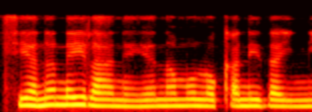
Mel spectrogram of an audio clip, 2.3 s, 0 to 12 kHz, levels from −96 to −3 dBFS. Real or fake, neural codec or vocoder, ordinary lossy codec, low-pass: fake; codec, 16 kHz, 0.9 kbps, LongCat-Audio-Codec; none; 7.2 kHz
